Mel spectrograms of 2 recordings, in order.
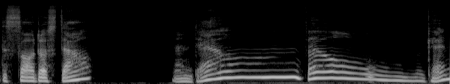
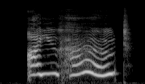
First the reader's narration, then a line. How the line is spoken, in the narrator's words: asked the sawdust doll anxiously, looking with sympathy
